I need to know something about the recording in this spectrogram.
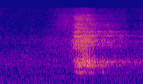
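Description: A man's sharp gasp of shock, once, about a second in, through a hand clapped over his mouth.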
